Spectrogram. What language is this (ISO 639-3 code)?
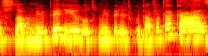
por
